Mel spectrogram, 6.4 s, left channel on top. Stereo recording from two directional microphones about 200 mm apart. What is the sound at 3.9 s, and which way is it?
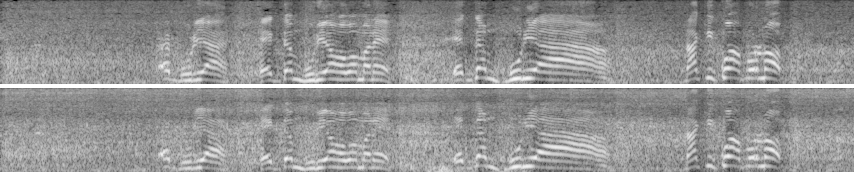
Speech, 15° left (ahead or behind).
